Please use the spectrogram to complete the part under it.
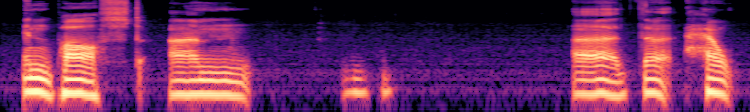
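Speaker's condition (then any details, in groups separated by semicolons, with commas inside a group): Dystonia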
